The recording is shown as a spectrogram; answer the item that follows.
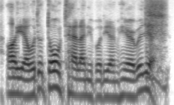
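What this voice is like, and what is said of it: Put-on Irish accent. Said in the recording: “with an Irish accent”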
